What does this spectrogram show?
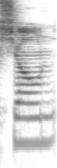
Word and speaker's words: chown: It's the chown command, or shown as it's sometimes pronounced.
